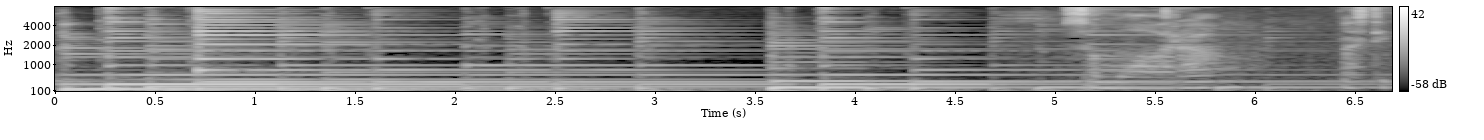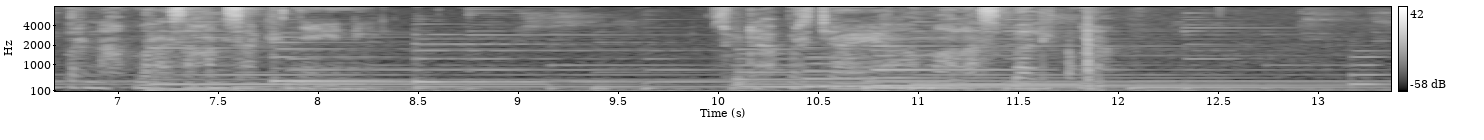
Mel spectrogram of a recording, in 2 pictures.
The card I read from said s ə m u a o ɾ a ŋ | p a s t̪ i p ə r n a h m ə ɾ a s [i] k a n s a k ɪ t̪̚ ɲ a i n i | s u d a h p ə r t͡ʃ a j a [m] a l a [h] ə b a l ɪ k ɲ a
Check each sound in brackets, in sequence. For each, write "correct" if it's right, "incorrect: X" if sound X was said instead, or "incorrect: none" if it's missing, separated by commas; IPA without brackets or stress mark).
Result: incorrect: a, correct, incorrect: s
